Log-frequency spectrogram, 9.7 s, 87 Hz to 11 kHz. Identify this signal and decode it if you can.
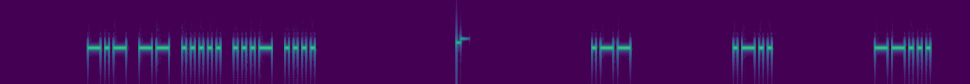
Morse code, heard as a keyed tone, about 28 wpm, spaced as for 15 wpm, 700 Hz. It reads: KM5VH WL7
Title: USA Call Signs - 5 Characters - 8x Character Spacing - 28wpm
